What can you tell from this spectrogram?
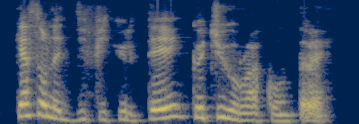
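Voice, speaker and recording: Against a quiet background, a woman speaks at a moderate pace with a medium pitch and a dark, mellow tone. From Togo. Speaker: interviewer. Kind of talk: interview. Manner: halting, mixing English words.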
